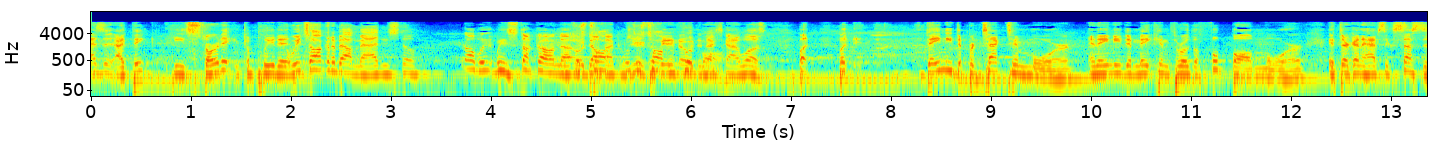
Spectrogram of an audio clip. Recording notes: The crew is LIVE from the Grand Opening of Echelon Health & Fitness in Audubon, NJ!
